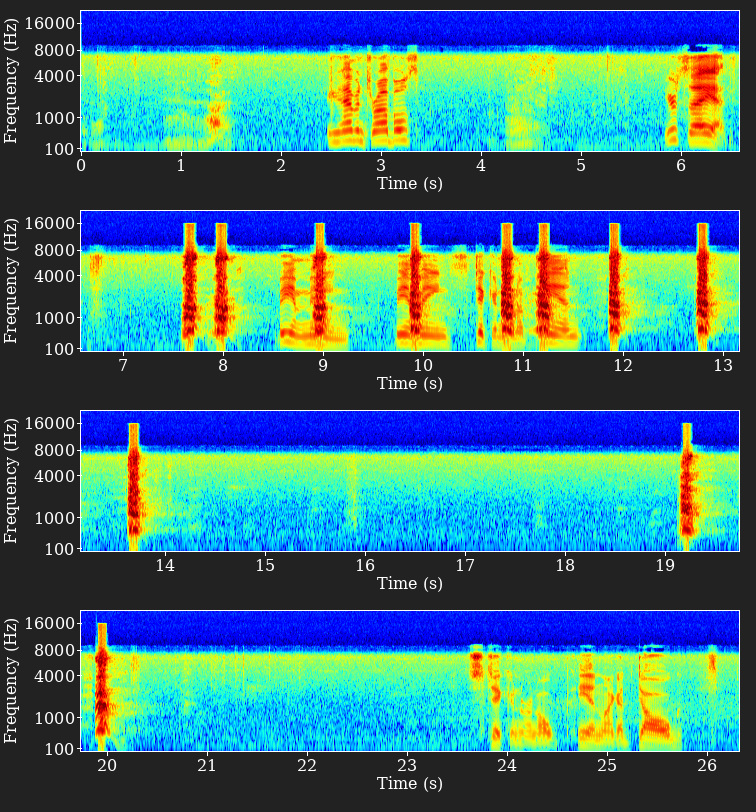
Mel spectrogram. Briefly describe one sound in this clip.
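A dog whines and yelps in a high voice.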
